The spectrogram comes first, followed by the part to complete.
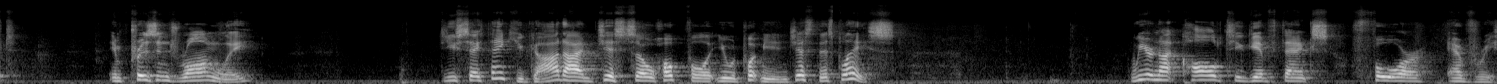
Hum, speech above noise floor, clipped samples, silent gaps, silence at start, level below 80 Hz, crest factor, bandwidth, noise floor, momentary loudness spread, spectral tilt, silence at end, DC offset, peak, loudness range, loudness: none; 32 dB; under 0.1%; none; 0 s; -52 dBFS; 20 dB; 16.5 kHz; -51 dBFS; 11 LU; -4.5 dB/octave; 0 s; under 0.1%; -2 dBFS; 8 LU; -19 LUFS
